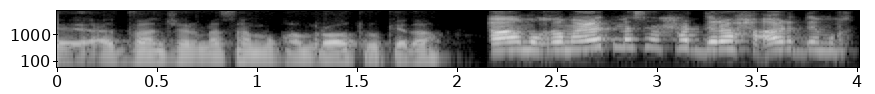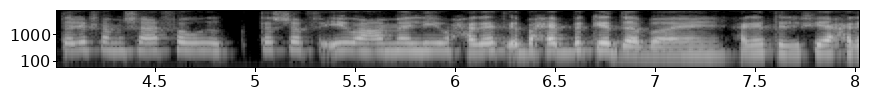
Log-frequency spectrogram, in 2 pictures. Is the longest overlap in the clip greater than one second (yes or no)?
no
